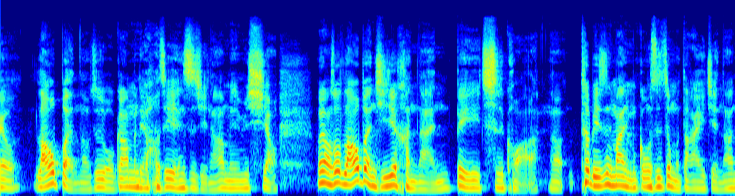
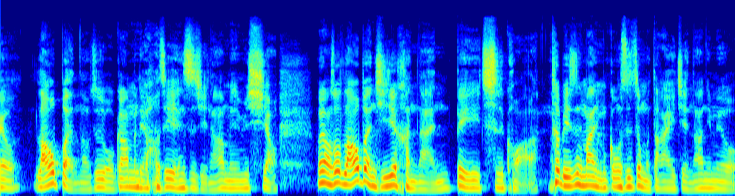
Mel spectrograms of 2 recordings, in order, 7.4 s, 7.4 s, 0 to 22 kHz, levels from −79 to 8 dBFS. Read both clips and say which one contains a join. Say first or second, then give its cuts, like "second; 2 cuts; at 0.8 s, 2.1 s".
second; 1 cut; at 5.5 s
